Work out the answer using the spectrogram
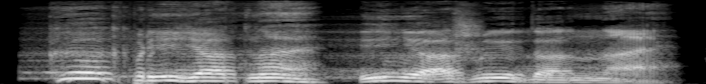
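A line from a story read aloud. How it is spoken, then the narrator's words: Embarrassed booming voice. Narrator (Russian): смущенно прогудел Лич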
